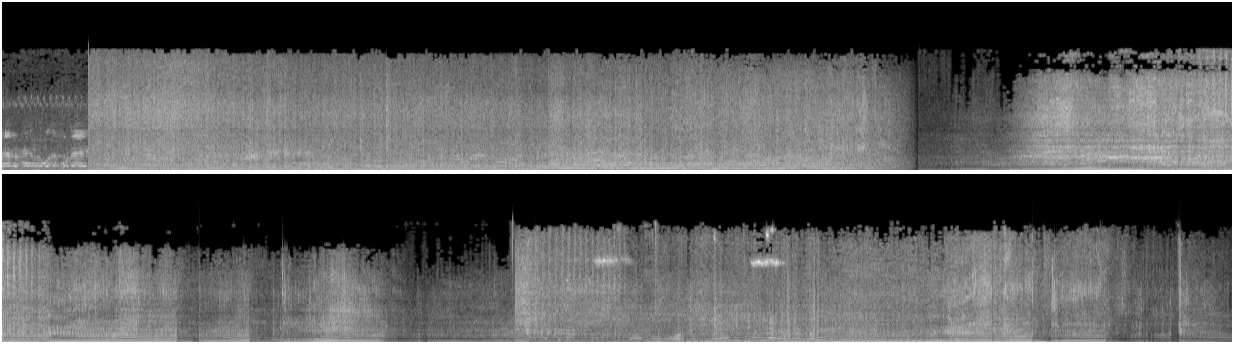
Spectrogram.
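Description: Rally car engines on snowy stages, revving up and dropping back again and again as the cars shift and lift through the corners, with one hard rising rev near the end. The first third is a loud, noisy stretch of trackside sound with an engine running steadily under it.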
